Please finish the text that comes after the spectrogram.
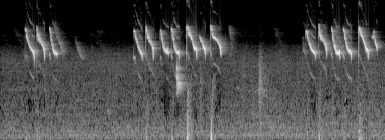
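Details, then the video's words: Lure recording of an oriental white-eye singing ngalas: three bursts of three to six thin, descending whistled notes, separated by pauses of about one to two seconds. "pancingan pleci ngalas PLECI MANAPUN AKAN LANGSUNG MERESPON DAN NGALAS"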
